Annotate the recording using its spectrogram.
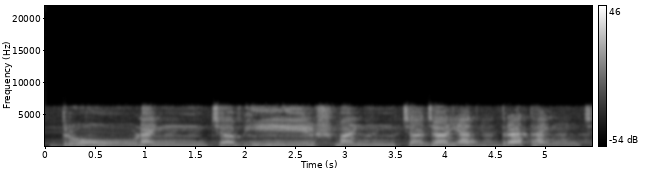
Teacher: ಅನುಸ್ವಾರಗಳ ಉಚ್ಚಾರಣೆ ಚ ವರ್ಗದ ಅನುನಾಸಿಕದ ರೀತಿ ಬರಬೇಕು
